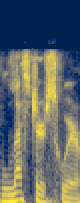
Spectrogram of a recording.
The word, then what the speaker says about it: Leicester Square: I don't know if I'm saying that right. That's Leicester Square, my friend.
